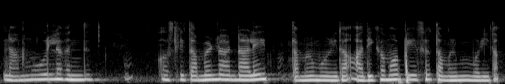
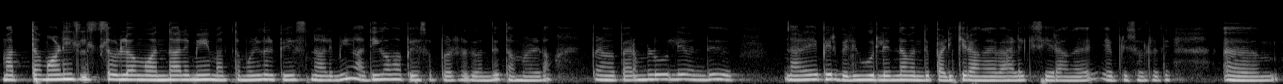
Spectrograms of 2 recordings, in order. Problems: none marked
